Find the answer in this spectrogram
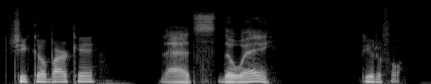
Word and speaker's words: Chico Buarque: Chico Buarque?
